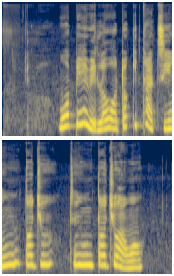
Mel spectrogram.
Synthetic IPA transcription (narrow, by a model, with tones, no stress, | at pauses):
w̃ɔ̃˦be˦e˦˨ɾḛ˨lɔ˨˦wɔ˧dɔ˦ki˦ta˦˨ti˨˦n̩˦tɔ˦d͡ʒu˦ | ti˦n̩˦tɔ˦d͡ʒu˦a˦˨w̃ɔ̃˧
